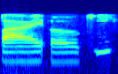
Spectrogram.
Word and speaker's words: Bi-O-Key: It's got three syllables. I say it as Bi-O-Key, and just giving you some phonetic way of remembering how to say it.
